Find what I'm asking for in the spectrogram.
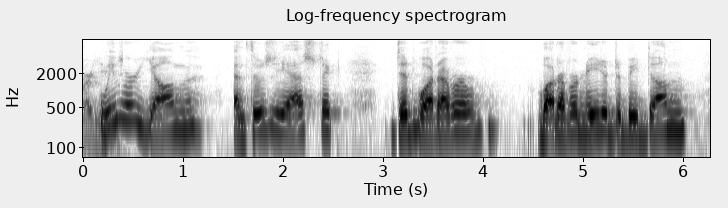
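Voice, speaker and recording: This woman's voice is dark and mellow, pitched at a medium level and delivered at a fairly slow pace. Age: 80s+. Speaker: army nurse veteran. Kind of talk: interview answer.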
